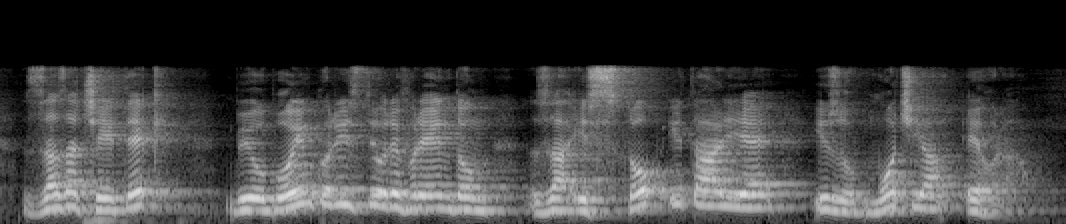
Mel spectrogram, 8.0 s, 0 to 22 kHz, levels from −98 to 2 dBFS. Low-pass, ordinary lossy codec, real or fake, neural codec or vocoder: 7.2 kHz; none; real; none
